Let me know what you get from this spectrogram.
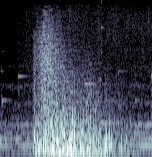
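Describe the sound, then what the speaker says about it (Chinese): Rain sound effect in an animated fantasy drama: a sudden loud rushing burst of rain with a low rumble bursts in after a brief quiet moment, then eases to a softer steady patter, with no voices. "下雨了。"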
